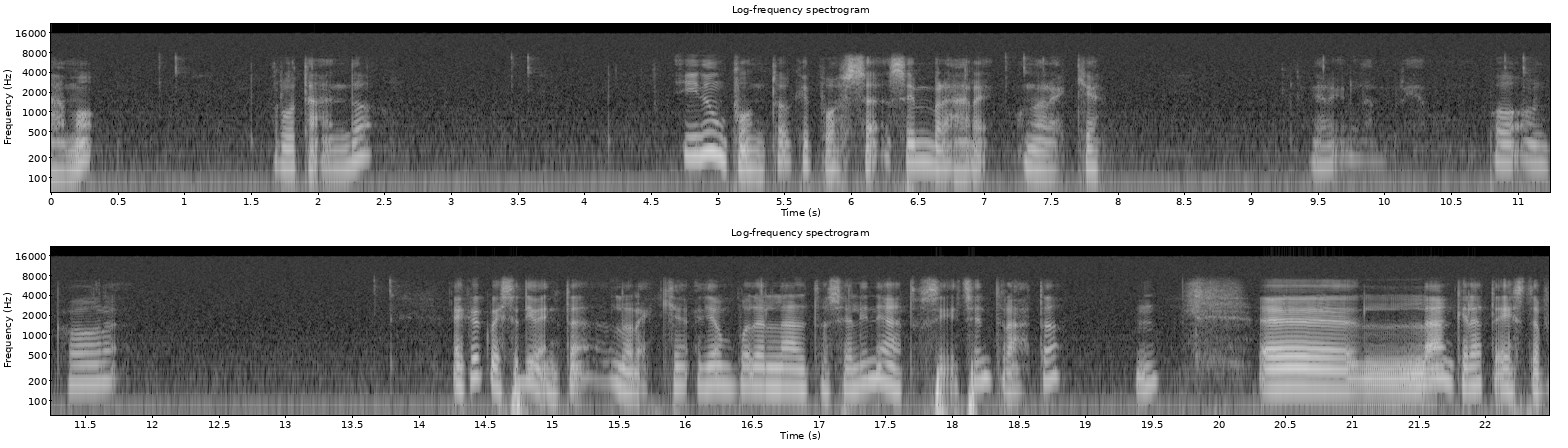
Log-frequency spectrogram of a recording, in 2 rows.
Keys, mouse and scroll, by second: 0.9-2.9 drag, 1.7 r, 3.6-5.5 drag, 4.4 g, 7.3-9.1 drag, 9.2 s, 11.0-12.9 drag, 11.5 g, 13.7-15.6 drag, 16.4 KP_7.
